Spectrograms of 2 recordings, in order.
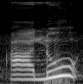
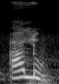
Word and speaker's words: आलू: हाँ, पहला वाला सही है, क्योंकि आलू का उच्चारण आलू ऐसे करते हैं, आलू ऐसे नहीं करते।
